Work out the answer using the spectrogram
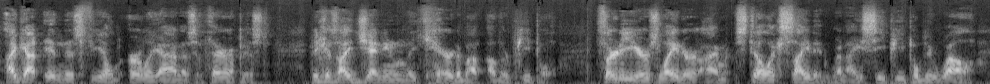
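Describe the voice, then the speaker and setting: A middle-aged male hypnotist and therapist speaks in a fairly low, earnest voice, measured and sincere. His voice is slightly weakened since throat surgeries. A faint hiss of background noise sits under the recording. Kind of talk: reflective talk to fellow hypnotists.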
